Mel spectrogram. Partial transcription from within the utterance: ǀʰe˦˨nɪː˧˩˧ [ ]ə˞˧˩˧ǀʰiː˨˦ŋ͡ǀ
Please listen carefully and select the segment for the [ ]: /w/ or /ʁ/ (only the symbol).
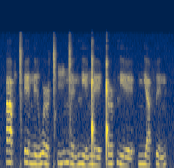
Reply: w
